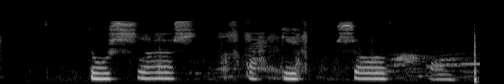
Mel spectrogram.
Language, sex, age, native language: Icelandic, male, 8, Icelandic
